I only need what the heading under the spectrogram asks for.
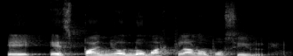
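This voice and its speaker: A man from Cuba with a Cuban Spanish accent, co-hosting a casual chat in an emphatic, animated way. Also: fairly high pitch, moderate pace. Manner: emphatic, animated, repeats rhetorical questions. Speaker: co-host.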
